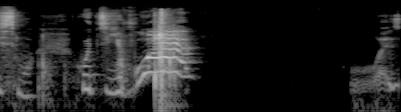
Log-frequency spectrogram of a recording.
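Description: A plastic toy figure tips over and knocks onto a hard floor.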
